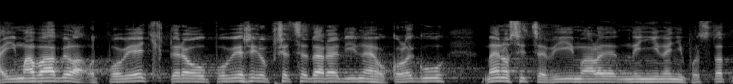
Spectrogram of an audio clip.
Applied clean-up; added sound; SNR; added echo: none; none; none; none.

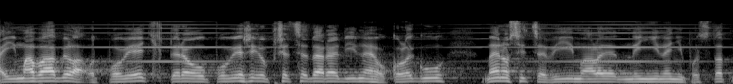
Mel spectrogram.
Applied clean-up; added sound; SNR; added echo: none; Bowed string instrument; 14 dB; none.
